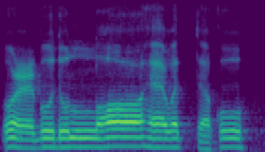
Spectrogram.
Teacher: അല്ലാഹ് എന്ന ഇസ്മുൽ ജലാലയിൽ ലാമിന് തഫ്ഖീമാണ്. തടിപ്പിച്ച് പറയാം.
